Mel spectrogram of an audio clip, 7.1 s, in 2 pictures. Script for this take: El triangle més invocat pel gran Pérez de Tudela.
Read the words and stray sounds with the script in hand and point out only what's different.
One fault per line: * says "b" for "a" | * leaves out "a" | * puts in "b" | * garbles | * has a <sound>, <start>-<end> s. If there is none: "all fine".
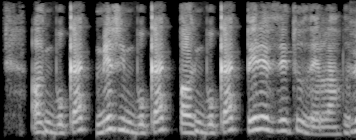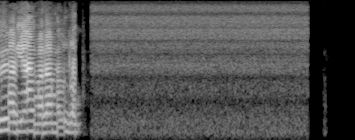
* says "invocat" for "triangle"
* says "invocat" for "gran"
* garbles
